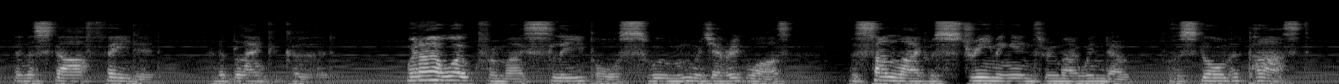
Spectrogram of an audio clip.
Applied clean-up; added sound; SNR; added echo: none; Organ; 19 dB; reverberation time 0.2 s.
